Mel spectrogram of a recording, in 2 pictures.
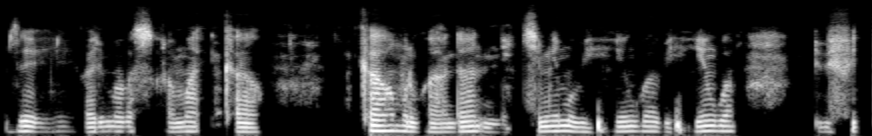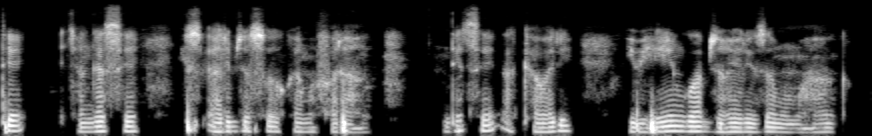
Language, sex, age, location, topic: Kinyarwanda, male, 18-24, Musanze, agriculture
